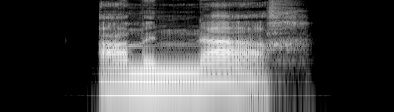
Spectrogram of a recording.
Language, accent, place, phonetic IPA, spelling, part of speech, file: German, Germany, Berlin, [ˌaːmən ˈnaːx], ahmen nach, verb, De-ahmen nach.ogg
- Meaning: inflection of nachahmen: 1. first/third-person plural present 2. first/third-person plural subjunctive I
